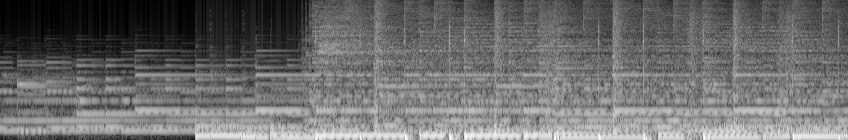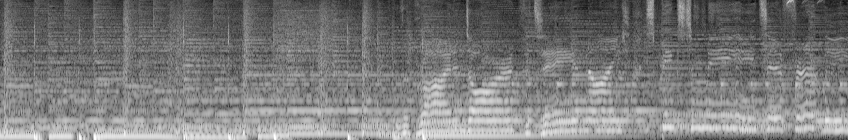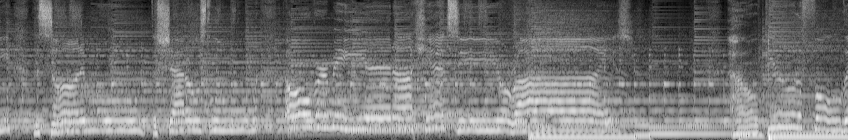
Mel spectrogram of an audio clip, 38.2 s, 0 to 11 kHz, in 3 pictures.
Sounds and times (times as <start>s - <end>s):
Exciting music: 4.6s - 21.0s.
